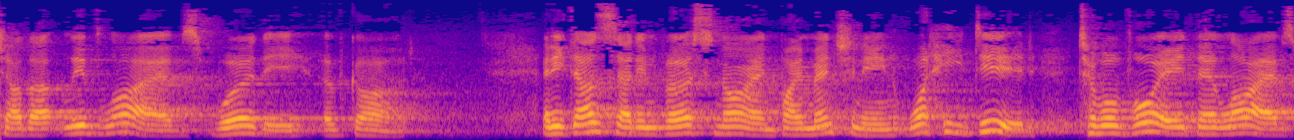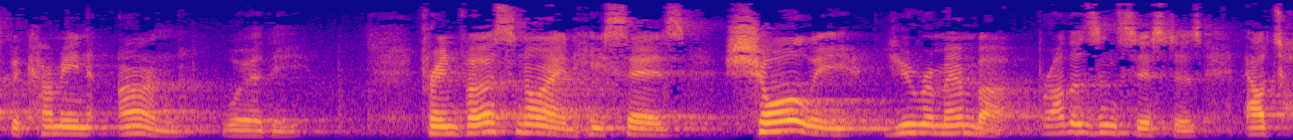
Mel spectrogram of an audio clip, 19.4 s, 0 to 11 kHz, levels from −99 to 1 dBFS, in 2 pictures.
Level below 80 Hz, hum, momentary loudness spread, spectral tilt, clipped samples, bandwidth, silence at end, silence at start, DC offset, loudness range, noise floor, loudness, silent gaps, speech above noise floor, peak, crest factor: -80 dBFS; none; 12 LU; -4.5 dB/octave; under 0.1%; 10.5 kHz; 0 s; 0 s; under 0.1%; 4 LU; -50 dBFS; -22 LUFS; none; 28 dB; -6 dBFS; 18 dB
